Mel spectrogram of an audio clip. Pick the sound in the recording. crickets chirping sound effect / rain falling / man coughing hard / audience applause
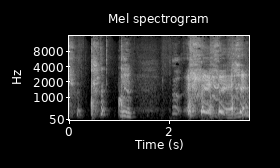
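man coughing hard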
